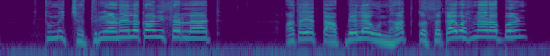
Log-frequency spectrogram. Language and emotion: Marathi, angry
